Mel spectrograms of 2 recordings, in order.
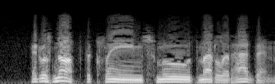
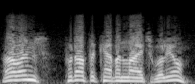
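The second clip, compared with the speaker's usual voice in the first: higher-pitched call across the cabin; called-out order; 8 semitones higher than usual. A narrator's reading. Michaels calls to Owens to put out the lights, calling out. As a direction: call it out as a brisk request. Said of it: "Michaels called out".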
